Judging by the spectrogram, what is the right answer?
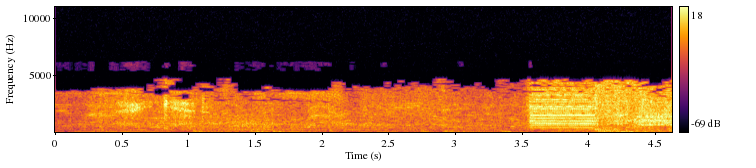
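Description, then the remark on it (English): Film sound effect of a bus hitting a kid, in a scene shot in downtown Los Angeles: busy street noise with a murmuring crowd, then a bus horn suddenly blares loud, followed by a heavy low thud as the vehicle strikes. “scene where a kid gets hit by a bus”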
